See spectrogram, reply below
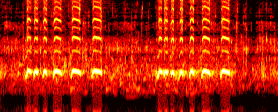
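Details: Local zebra dove (perkutut lokal) call used as a lure to attract doves: two bursts of rapid, clipped cooing notes, about six to eight quick notes each, separated by a short pause.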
